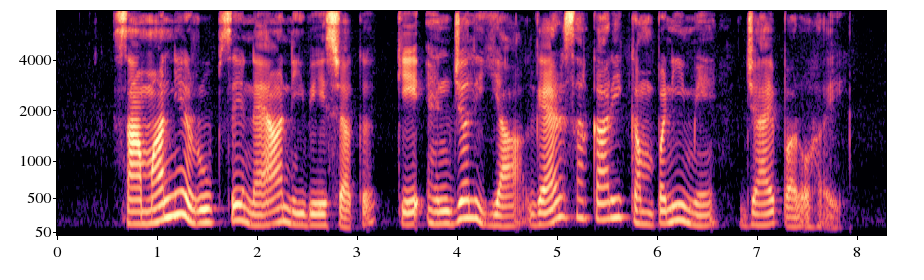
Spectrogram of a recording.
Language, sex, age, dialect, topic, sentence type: Magahi, female, 51-55, Southern, banking, statement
